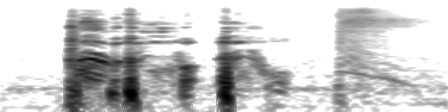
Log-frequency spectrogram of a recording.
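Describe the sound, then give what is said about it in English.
A harsh fit of about four coughs in quick succession from a person retrohaling cigar smoke, followed by a long breathy exhale or hiss as the coughing settles. No one speaks. “Boy, you know, wow, you're having a run of like retrohales that you're coughing on.”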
